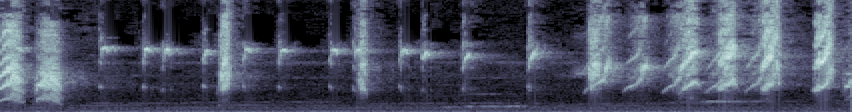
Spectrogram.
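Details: Long-tailed shrike, a tame, actively singing bird with varied borrowed phrases, used for prompting other birds: two harsh bursts, a string of thin high whistled notes, then a fast run of loud scratchy chirps.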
